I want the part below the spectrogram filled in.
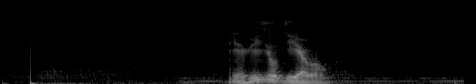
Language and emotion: Russian, neutral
